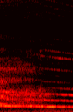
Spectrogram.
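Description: A seven-month-old American Bresse cockerel in a cage gives one short, close call that slides slightly downward in pitch.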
